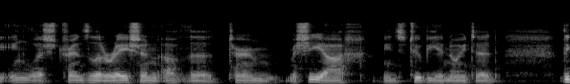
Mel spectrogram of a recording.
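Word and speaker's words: משיח: is anointed is known as a messiah so mushiya means anointed one and so this is where we get the word Messiah it's the English transliteration of the term mushiya means to be anointed the Greek translation of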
